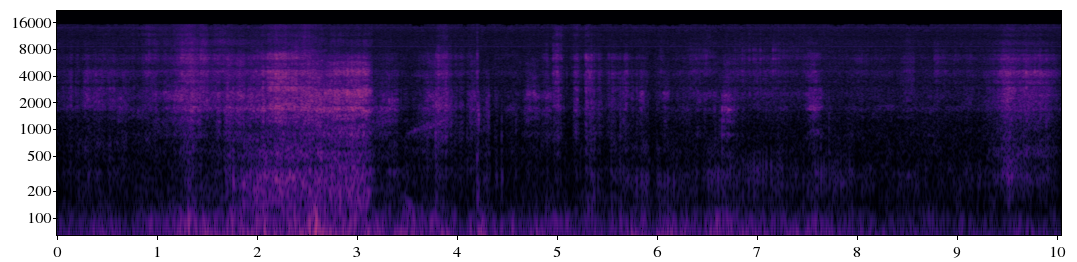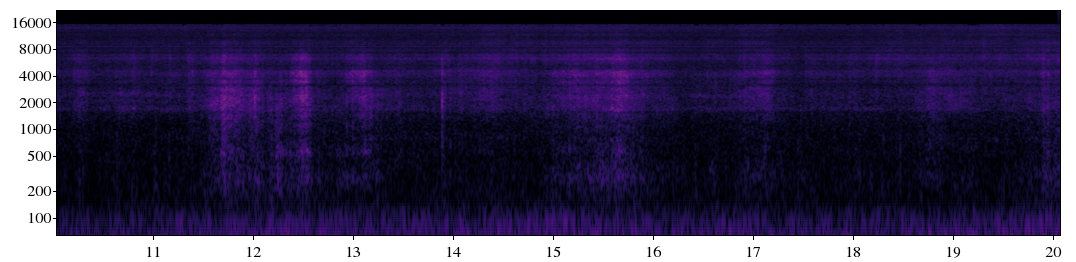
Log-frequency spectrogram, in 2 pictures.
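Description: Snowboard riding down a groomed slope, its edge scraping across packed snow in a series of turns, the biggest scrape about two seconds in, over steady wind rumble on the camera microphone.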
